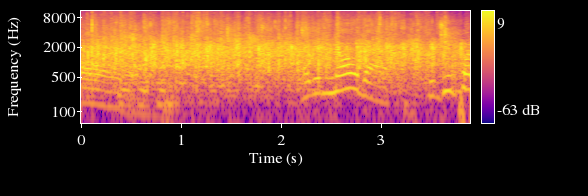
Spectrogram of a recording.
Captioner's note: audience applauding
